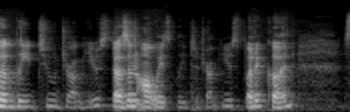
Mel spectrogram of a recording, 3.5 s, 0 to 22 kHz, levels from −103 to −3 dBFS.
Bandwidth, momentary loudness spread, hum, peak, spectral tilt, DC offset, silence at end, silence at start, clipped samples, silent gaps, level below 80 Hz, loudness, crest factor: 14.5 kHz; 20 LU; none; -16 dBFS; -3.5 dB/octave; under 0.1%; 0 s; 0 s; under 0.1%; none; -84 dBFS; -36 LUFS; 22 dB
